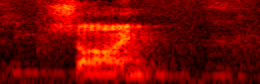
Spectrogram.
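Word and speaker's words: sinh: you call shine shine so in terms of pronunciation you can say hyperbolic cos hyperbolic s hyperbolic tan that's okay but for short the nicknames k so it's Shin but we say shine because the shine function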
